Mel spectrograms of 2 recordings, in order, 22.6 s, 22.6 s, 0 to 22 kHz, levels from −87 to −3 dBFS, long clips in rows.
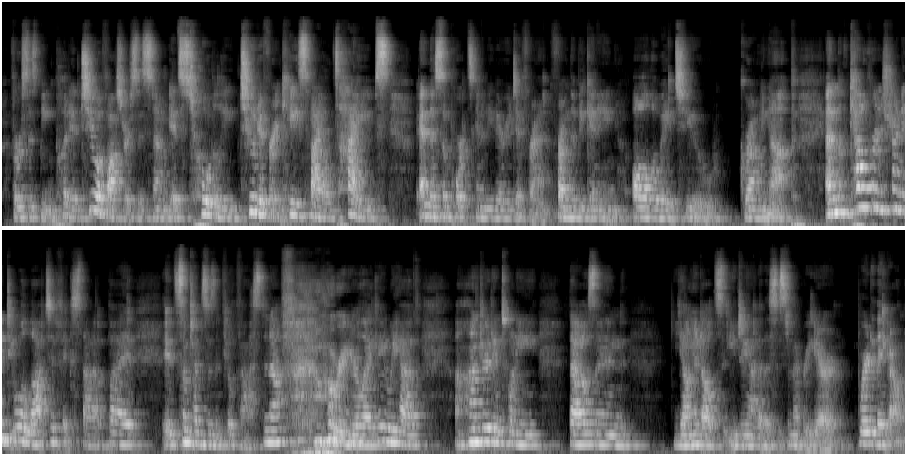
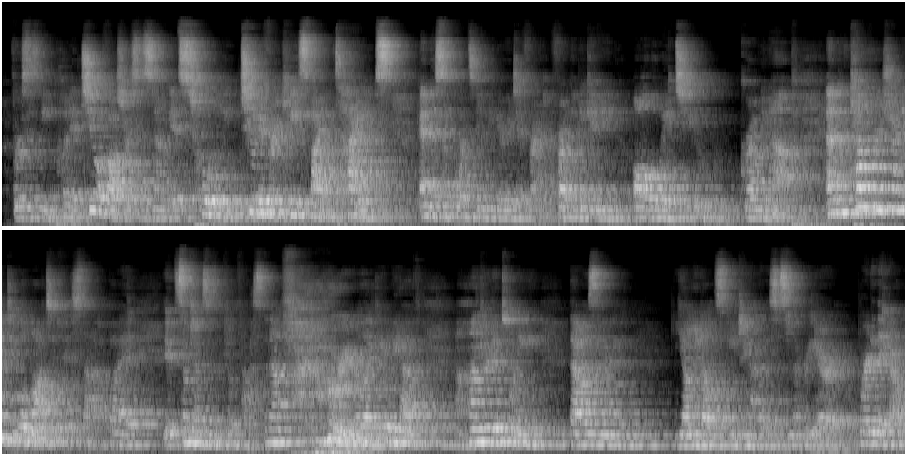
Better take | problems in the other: first | room echo; strong; dies away in 1.6 s; slight in the first // off-mic speech; far; far in the first

